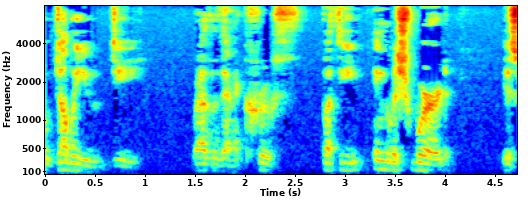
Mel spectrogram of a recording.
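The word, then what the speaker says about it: crwth: divided on its pronunciation some pronounce it as a rhyme for broth While others rhyme it for truth as I do cruth but regardless of which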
